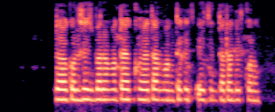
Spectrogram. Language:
Bangla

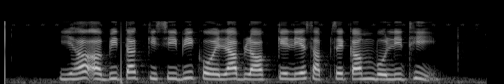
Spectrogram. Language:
Hindi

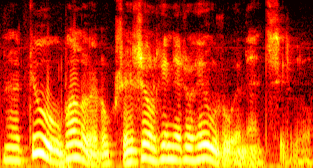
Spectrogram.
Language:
Finnish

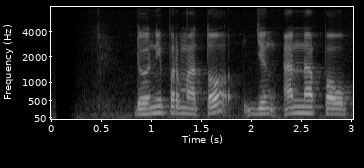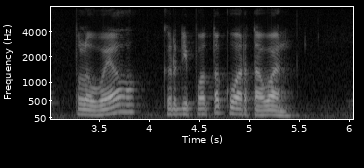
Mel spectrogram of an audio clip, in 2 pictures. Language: Sundanese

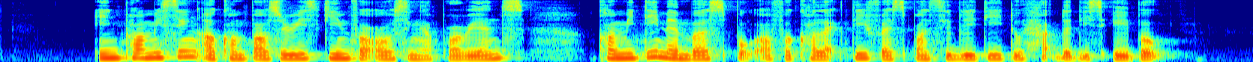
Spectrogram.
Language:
English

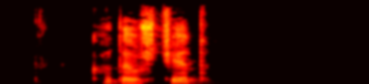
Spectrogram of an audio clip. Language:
Latvian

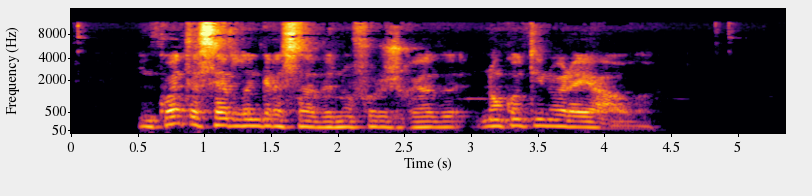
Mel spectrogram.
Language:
Portuguese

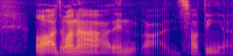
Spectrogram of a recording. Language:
English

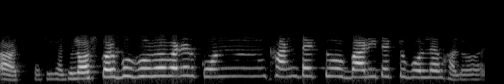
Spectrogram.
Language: Bangla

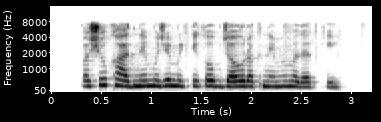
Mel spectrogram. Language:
Hindi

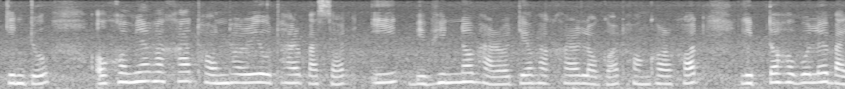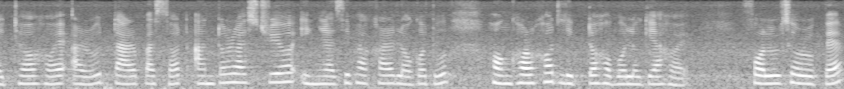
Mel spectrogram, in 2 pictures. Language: Assamese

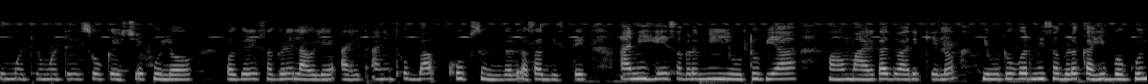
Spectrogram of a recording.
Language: Marathi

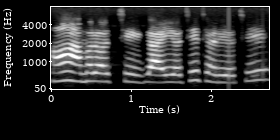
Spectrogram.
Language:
Odia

